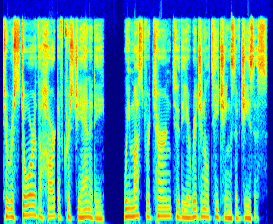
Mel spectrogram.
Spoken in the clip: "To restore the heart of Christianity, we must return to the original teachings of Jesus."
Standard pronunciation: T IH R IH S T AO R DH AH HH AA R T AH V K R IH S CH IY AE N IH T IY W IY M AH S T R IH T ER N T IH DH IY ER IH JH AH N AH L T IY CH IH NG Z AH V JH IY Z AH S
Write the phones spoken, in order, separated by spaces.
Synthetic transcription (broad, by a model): T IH R IH S T AO R DH AH HH AA R T AH V K R IH S CH IY AE N IH T IY W IY M AH S T R IH T ER N T IH DH IY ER IH JH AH N L T IY CH IH NG Z AH V JH IY Z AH S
